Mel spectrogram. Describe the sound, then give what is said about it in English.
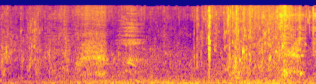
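Continuous sloshing and splashing of water as someone plunges into the very cold Dnipro River in Ukraine, with a sharper splash partway through and a faint gasping breath, no talking. “in the Dnipro River”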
